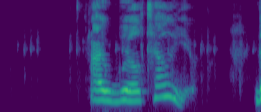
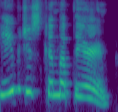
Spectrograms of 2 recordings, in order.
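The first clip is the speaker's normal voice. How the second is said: ordinary talk, nothing marked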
